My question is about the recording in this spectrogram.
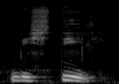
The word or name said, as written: bixtilih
